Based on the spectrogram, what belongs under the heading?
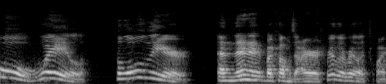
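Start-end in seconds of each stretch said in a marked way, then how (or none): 0.0-1.9 slow, swooping, sing-song put-on Midwestern accent. Speaker shows how their accent impression starts before it turns Irish: Midwestern accent. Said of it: "it always starts Midwestern".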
